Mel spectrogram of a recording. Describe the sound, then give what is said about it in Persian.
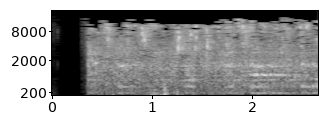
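After a brief moment of silence, a light drizzle of rain sets in over Mazar-i-Sharif in Balkh, a steady, even patter and hiss that continues at a constant moderate level until the end. “نمنم صدای باران با خود مژده نوروز می آورد.”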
